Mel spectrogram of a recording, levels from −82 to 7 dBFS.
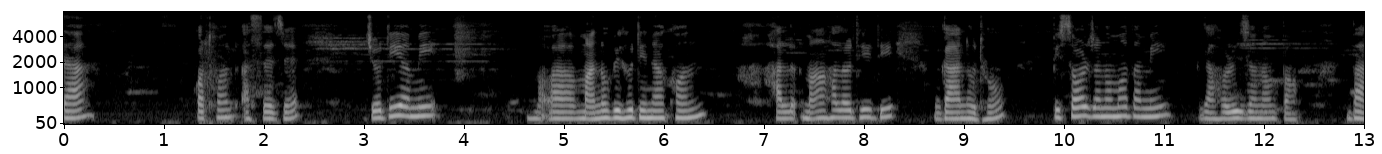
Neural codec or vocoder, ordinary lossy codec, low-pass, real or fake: none; none; 7.2 kHz; real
